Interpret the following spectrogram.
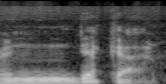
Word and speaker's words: indica: note do you prefer sativa or in or indica in disa Indica that's not my preference that's just how you how you pronounce it um you know honestly I like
